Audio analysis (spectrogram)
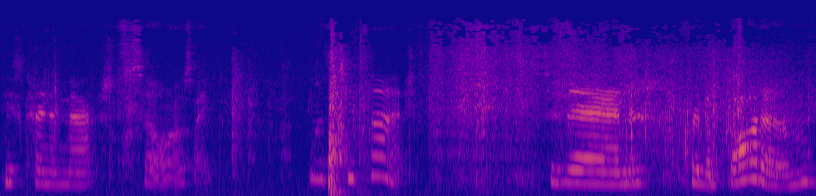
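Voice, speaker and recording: A young woman vlogging casually to her viewers, her voice raspy from a sore throat, filming on a handheld camera. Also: sits high, measured pace, very noisy. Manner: chatty, upbeat, talks to viewers. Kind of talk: casual vlog chat. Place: car, bedroom, outdoors. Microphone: handheld camera at arm's length.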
